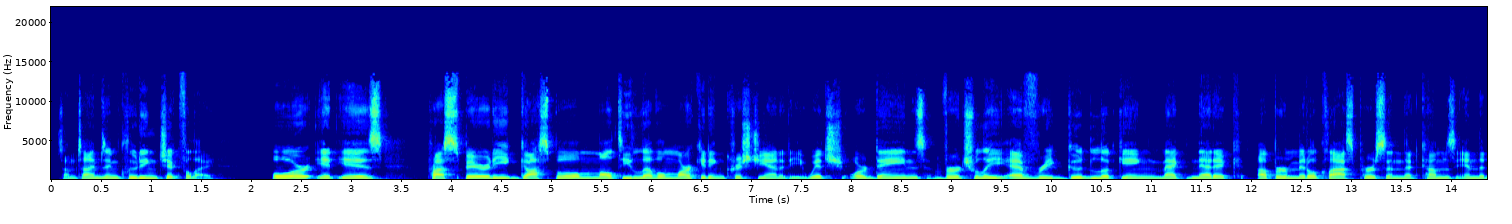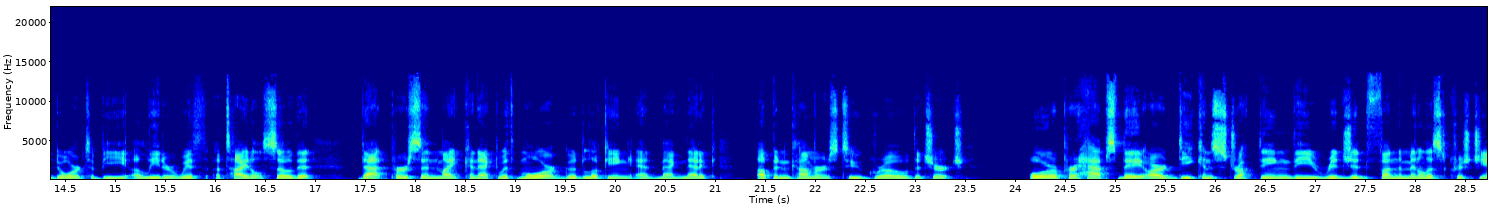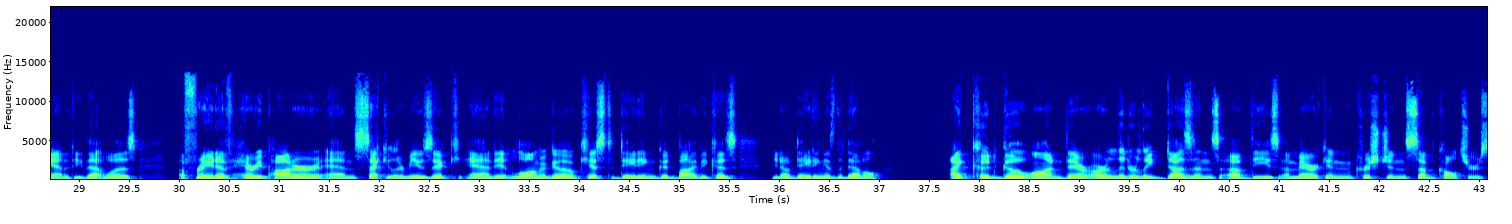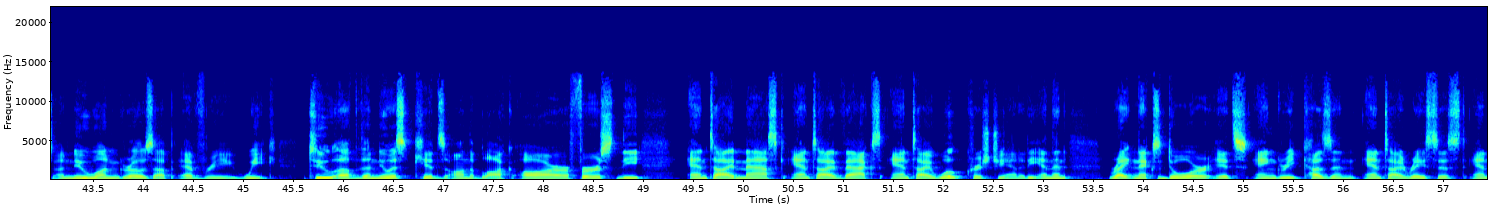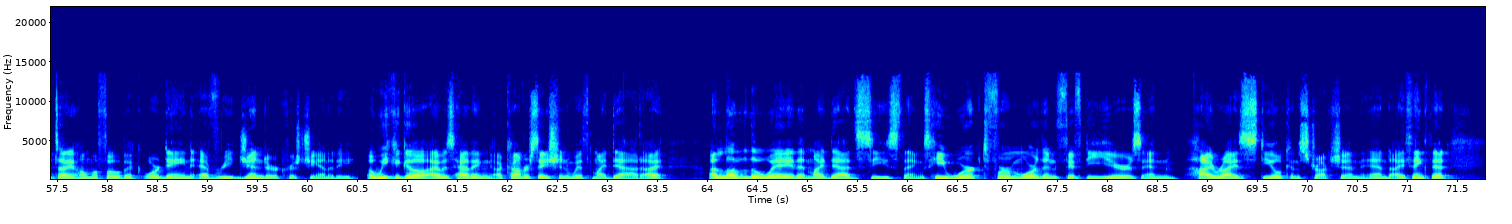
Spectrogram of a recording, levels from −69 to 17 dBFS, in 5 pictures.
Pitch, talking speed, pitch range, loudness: 115 Hz, 145 wpm, 110-125 Hz, -25 LUFS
